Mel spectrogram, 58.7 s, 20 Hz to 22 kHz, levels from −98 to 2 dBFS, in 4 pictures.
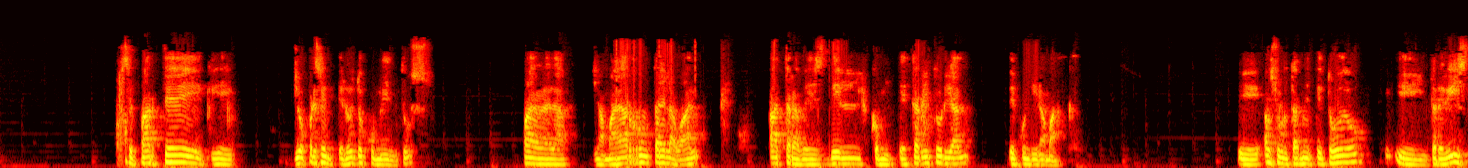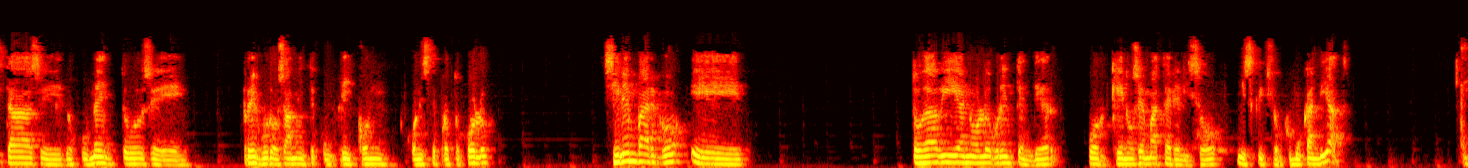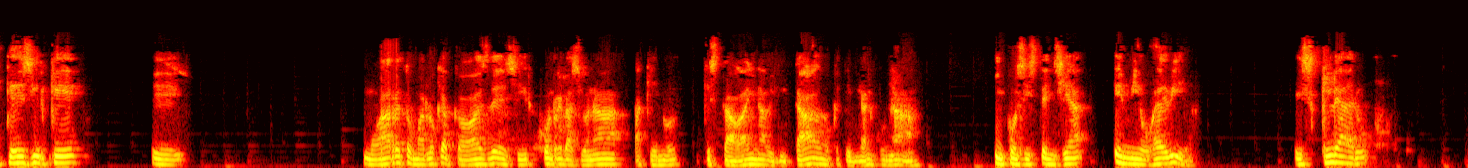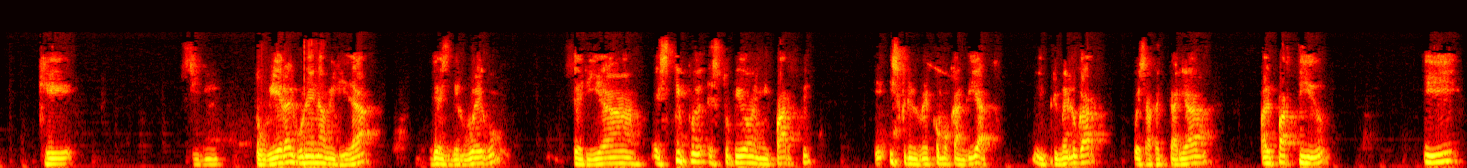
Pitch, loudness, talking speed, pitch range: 125 Hz, -25 LUFS, 110 wpm, 105-145 Hz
